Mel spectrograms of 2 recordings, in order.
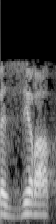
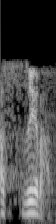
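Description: First: الزراط with a plain z, no emphasis; wrong z sound. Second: الصراط with a heavy emphatic s; emphatic sad. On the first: Sheikh shows the student's mistake: الزراط with a plain z. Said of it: "لا، هي الصراط هكذا". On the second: Sheikh corrects the recitation: الصراط with a heavy emphatic s. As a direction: give الصراط a full, thick emphatic s. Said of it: "هي الصراط هكذا". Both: Shown as a demonstration.

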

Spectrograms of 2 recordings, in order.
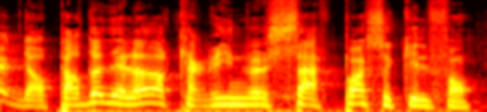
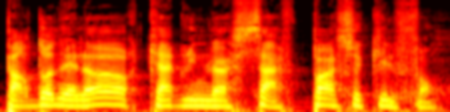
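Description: First: Mock biblical line. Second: Low, solemn biblical delivery; grave mock-sacred voice; mock Jesus line. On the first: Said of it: "les répliques bibliques". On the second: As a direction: intone it like a preacher quoting scripture. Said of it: "Ok, alors vas-y".

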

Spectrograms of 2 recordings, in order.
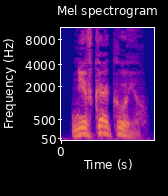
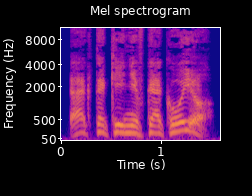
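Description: First: "Ни в какую" as an even, falling statement; firm confirmation. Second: Higher-pitched question on "ни в какую"; probing question. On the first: Урфин confirms his refusal to the owl, matter-of-fact. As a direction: confirm it plainly, dropping on "какую". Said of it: "подтвердил Урфин". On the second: Owl questions Урфин about refusing, probingly. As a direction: press the question, lifting "какую" before it drops. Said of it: "закончил, видимо, начатую ранее фразу филин". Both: A narrator's reading.

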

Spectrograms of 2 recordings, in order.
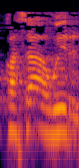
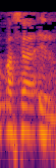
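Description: First: قساور with long "saa", then "wir"; kept waw. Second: قسائر with a glottal stop before "ir"; wrong hamza form. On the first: Teacher answering how to form the plural, قساور with waw. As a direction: glide into w in قساور, no hamza. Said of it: "فإذا جمعت وكيف أقول؟". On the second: Teacher warning against this plural, قسائر with hamza. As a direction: break قسائر with a hamza instead of w. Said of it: "ولا أقول قسائر هنا". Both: Shown as a demonstration.

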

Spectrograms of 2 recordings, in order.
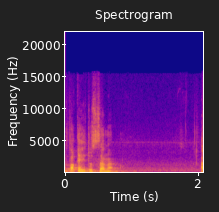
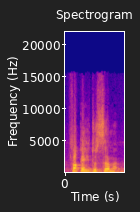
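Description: First: فقهت السماء said very slowly, each word drawn out; slow drawn-out example. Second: Said in the usual way. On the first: Shown as a demonstration. (نطق بطيء ممدود لـ فقهت السماء) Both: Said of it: "العرب لا تقول".

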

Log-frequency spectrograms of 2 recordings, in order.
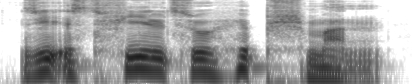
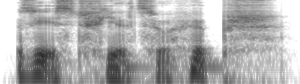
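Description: First: Higher, louder insistence on viel; emphatic repeat. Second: Hushed, half-breathed aside; hushed sly warning to the porter. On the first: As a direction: press the warning home, pitched up. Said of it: "wiederholte der Alderman". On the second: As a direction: drop the voice as if sharing a secret. Alderman warns Toby about daughter. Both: A narrator's reading.

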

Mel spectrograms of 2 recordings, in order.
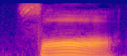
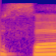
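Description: First: سا lower, full from the throat; thick, deep سا; heavy sad. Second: س as a soft thin "se"; a light "se" at the front of the mouth; light plain sin. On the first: (سا درشت و پرحجم) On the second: (سِ نازک و آرام) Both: Shown as a demonstration.

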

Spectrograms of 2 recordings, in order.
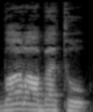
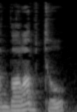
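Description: First: ضربت said ḍarabatu, every letter vowelled, slow; ضربت drawn out slowly as ḍa-ra-ba-tu; ضربت pronounced ḍarabatu, a fatha on the ba; wrong ḍarabatu. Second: ضربت said ḍarabtu, with the ba silent; ضربت with the ba clipped short and unvowelled; ضربت pronounced ḍarabtu, sukūn on the ba; correct ḍarabtu. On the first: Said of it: "لا نقول ضربت". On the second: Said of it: "سكننا لو تلاحظون الباء". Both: Shown as a demonstration.

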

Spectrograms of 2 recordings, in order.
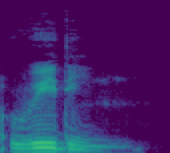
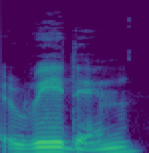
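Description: First: READING ending in tight '-eeng'; raised ending. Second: READING with lax '-ing', near 'readeng'; unraised ending. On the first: Teacher giving the accent's real form, READING as 'readeeng'. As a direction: raise the last vowel of READING toward 'ee'. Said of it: "suena más como I". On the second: Teacher showing what is not said, READING as 'readeng'. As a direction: keep the last vowel of READING relaxed. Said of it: "no se dice reading". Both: Shown as a demonstration.

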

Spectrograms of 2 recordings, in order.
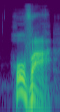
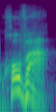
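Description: First: Loud, high yelled question; a son's loud demanding shout. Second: Even higher, loud desperate shout; a son's repeated, higher yell at his father; louder yell. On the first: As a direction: roar it at his father. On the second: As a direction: scream it again, pushing harder. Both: A narrator's reading. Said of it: "üvöltött a fiú".

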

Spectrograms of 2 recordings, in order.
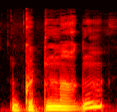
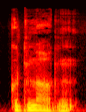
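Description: First: Friendly. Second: Said in the usual way. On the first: Acted. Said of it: "sagte sie und blickte freundlich".

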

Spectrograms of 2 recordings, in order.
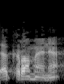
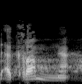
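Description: First: "أكرمنا" with an a after the m, akrama-na; wrong extra vowel. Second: "أكرمنا" as akram-na, held on a closed m; correct still consonant. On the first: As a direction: add a short a between m and n in "أكرمنا". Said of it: "ما تقول". ("أكرمنا" بتحريك الميم بالفتح) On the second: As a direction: close firmly on the m of "أكرمنا" before na. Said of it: "لا، إنما تقول". ("أكرمنا" بميم ساكنة) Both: Shown as a demonstration.

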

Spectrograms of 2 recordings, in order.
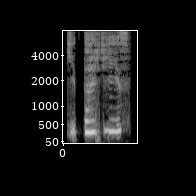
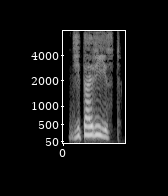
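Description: First: Put-on high, drawn-out crying child; tearful wail. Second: Put-on drawn out, louder child's exclamation; excited announcement. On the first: A narrator's reading. Child blaming guitarist to pink mouse, crying. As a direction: wail the word slowly through tears. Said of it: "снова громко заплакала я". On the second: Child telling mother who came to her room, excited. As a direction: announce the visitor emphatically, stretching the word.

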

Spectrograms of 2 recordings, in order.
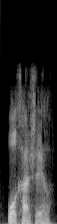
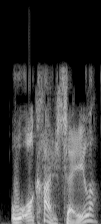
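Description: First: Said in the usual way. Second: Indignant denial. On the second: Acted. Yanxi denies, repeats himself.

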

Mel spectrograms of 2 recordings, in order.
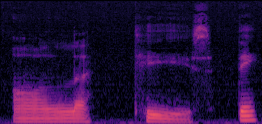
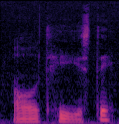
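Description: First: "all teasty" in slow, separated syllables; sound by sound. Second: Said in the usual way. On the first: Shown as a demonstration. Teacher repeating for Cherokee learners, "all teasty" slowly broken up. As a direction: break "all teasty" apart piece by piece. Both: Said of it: "pronounce the L sound with the A like this".

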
